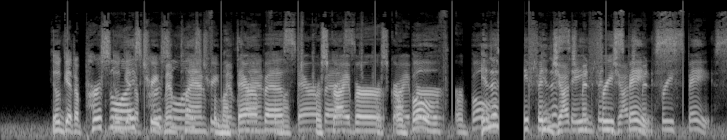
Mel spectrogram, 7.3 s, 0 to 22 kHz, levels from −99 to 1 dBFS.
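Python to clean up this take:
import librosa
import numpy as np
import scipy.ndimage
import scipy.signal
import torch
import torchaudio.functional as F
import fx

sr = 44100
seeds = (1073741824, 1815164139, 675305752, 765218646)

y = fx.fix_declick_ar(x, sr, threshold=10.0)
y = fx.fix_ambience(y, sr, seeds[0], print_start_s=0.0, print_end_s=0.5, start_s=4.98, end_s=5.24)
y = fx.noise_reduce(y, sr, print_start_s=0.0, print_end_s=0.5, reduce_db=24.0)
y = fx.fix_echo_inverse(y, sr, delay_ms=599, level_db=-6.0)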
